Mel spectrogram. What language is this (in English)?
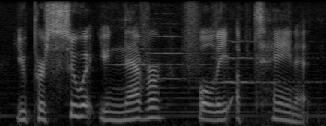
English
